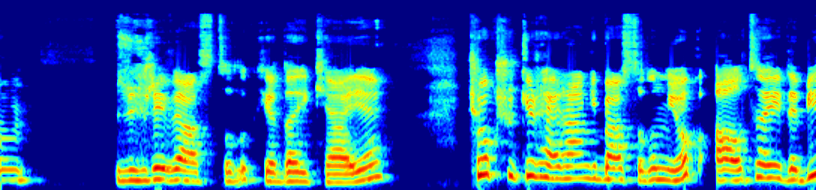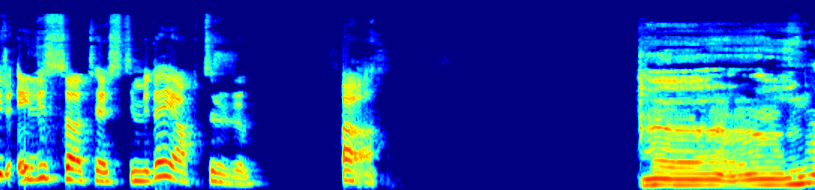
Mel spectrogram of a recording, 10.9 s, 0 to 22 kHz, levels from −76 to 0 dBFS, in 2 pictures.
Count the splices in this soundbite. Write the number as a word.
one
